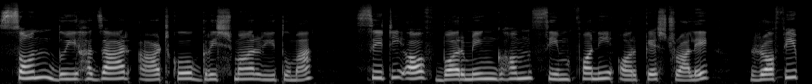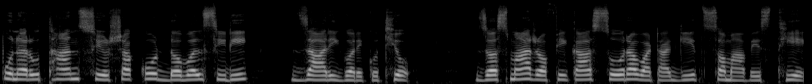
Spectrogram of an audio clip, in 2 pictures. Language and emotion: Nepali, neutral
